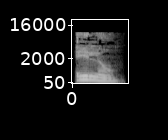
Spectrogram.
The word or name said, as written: élan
